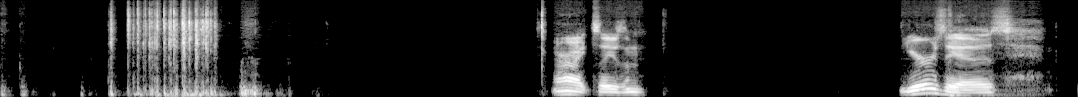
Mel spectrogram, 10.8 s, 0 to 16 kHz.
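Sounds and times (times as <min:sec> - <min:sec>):
deck of playing cards riffle shuffling: 0:01.1 - 0:02.6
speech: 0:05.6 - 0:06.5, 0:09.0 - 0:10.7.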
